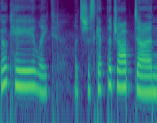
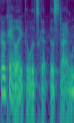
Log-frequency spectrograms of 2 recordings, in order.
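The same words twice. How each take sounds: First: Said in the usual way. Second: Lower, softer, fast businesslike "Okay, like, let's get this done"; stern adult. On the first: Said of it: "there's this part of me that was like". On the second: Retold or imitated. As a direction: clip it down like a no-nonsense boss. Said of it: "That Capricornian sternness".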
